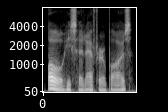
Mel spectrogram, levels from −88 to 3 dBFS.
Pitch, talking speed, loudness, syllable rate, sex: 95 Hz, 190 wpm, -21 LUFS, 4.9 syllables/s, male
